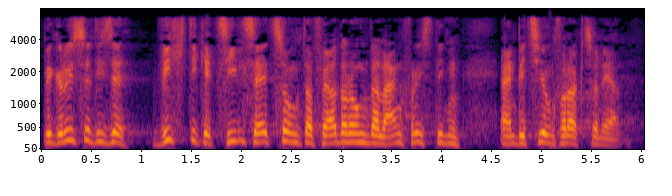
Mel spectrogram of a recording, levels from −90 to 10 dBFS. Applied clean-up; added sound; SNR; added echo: none; none; none; none.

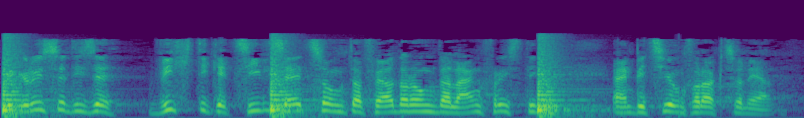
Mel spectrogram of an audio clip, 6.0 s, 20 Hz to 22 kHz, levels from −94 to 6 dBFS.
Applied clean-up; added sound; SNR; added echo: none; Snare drum; 4 dB; none.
